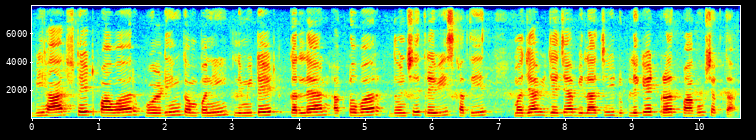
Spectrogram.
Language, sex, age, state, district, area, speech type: Goan Konkani, female, 45-60, Goa, Salcete, rural, read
